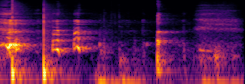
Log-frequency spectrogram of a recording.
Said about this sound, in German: Okay, gut. Das war der erste Rülps auf dem Podcast. Ich kann eigentlich noch lauter, aber gerade nicht.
